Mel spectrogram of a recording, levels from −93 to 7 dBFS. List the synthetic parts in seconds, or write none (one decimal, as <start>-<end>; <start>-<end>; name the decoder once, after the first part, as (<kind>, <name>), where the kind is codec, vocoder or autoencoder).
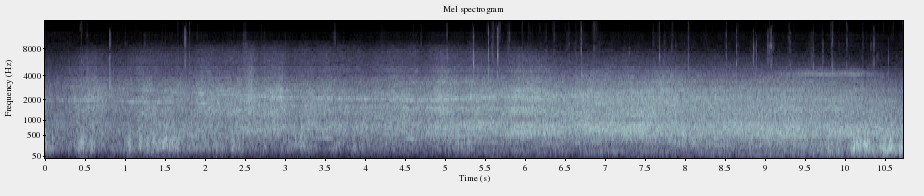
0.5-1.1 (vocoder, BigVGAN v2)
